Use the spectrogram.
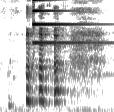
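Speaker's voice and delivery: high breathy disbelieving laugh. Real, not acted. Over the wasted appointment, a disbelieving laugh.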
